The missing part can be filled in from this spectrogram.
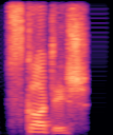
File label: "Scottish", Indian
